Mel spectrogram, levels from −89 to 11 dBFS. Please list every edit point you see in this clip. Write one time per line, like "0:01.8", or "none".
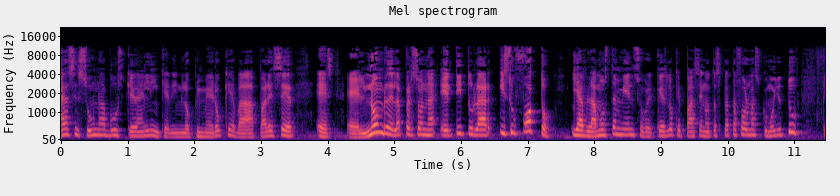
none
